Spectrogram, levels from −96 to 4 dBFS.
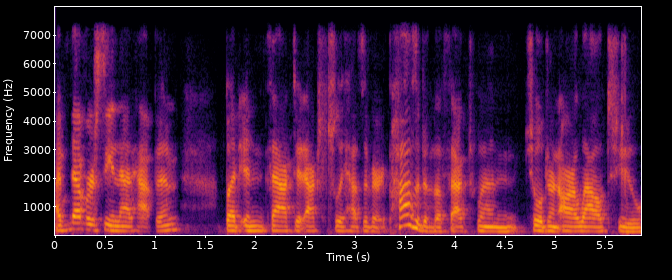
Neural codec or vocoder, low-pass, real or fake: codec, 16 kHz, 8 kbps, FunCodec, trained on Chinese and English, 25 frames a second; 7.2 kHz; fake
